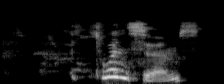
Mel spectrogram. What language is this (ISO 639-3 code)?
kab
